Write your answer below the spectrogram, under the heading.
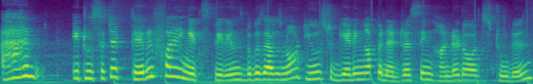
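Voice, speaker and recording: A woman with a Tamil Indian accent, a high pitch and a very fast pace. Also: lively intonation. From India, Tamil-speaking. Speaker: architect. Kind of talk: interview. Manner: repeats words, hesitant fillers.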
